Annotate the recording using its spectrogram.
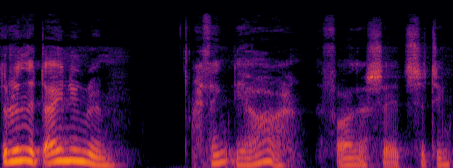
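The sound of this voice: An unforced reading voice with lively intonation against a quiet background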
